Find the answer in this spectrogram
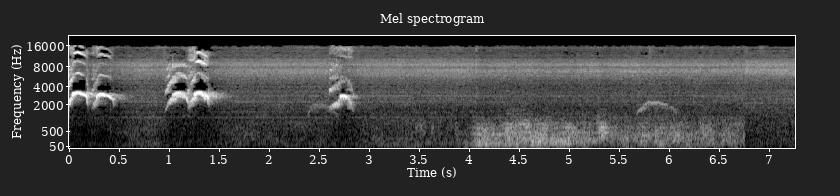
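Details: Cockatiels in an outdoor aviary during a thunderstorm on a warm spring day, bathing in the rain, give bright, arching whistled calls in short bursts, then a long roll of thunder rumbles.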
